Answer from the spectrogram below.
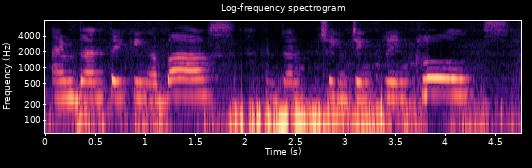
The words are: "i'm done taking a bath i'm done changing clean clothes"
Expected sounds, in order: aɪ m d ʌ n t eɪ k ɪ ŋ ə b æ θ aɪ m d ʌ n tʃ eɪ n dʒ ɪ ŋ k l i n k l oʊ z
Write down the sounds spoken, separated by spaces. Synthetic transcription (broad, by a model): aɪ m d ʌ n t eɪ k ɪ ŋ ə b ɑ s aɪ m d ʌ n tʃ eɪ n dʒ ɪ ŋ k l i n k l oʊ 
